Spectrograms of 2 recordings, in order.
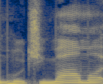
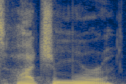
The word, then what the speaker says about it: Hachimura: All right, you see Kyrie's back with Dallas, Middleton's back with the Bucks, Rui Hachimura, don't call him Hoochie Mama, is back with the Lakers. That's what some of the hosts call him, Hoochie Mama. It's Hachimura. Get his name right.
